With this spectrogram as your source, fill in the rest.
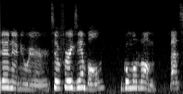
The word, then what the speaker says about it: GODMORGON: People probably think that it's pronounced like GODMORGON, like you pronounce all of the letters, but you don't.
